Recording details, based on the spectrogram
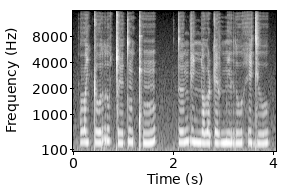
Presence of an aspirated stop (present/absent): present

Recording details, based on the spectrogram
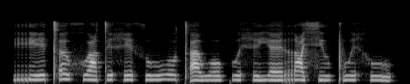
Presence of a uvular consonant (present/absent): absent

